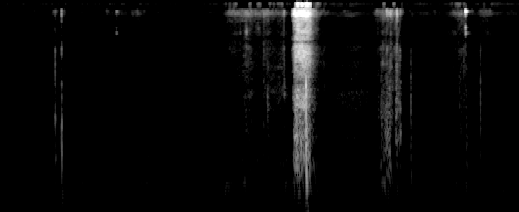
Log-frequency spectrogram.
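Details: A sharp, explosive sneeze is followed by a smaller second burst in a quiet room; recorded in the Philippines.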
